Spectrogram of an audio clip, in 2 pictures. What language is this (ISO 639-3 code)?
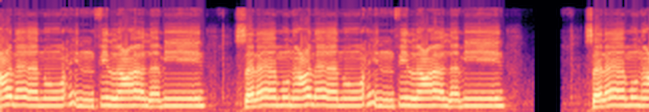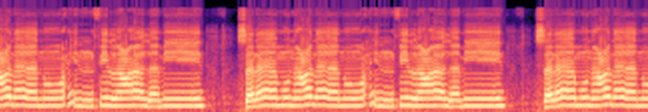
ara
